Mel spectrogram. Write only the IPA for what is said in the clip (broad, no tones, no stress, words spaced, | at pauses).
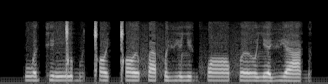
wəkʲə ŋ͡ǀəbəǀɔɪ̯ǀɔə̯ fafəvʲɔlʲɵɡ fɔːfəːʊ̯lʲavʲaɡ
